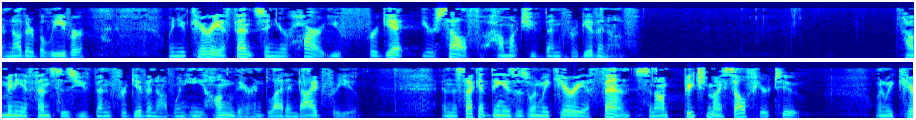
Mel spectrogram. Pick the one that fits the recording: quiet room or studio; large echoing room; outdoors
large echoing room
